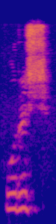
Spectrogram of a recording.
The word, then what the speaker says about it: परुष: पर पुरुष नहीं ये परुष है। परुष। ठीक है? प्रोनाउंसिएशन पे देखो ध्यान देखो। पुरुष कहते है प के पैरों में ऊ की मात्रा है। आदमी वाला पुरुष नहीं है। परुष है। कठोर डिफिकल्ट के लिए।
